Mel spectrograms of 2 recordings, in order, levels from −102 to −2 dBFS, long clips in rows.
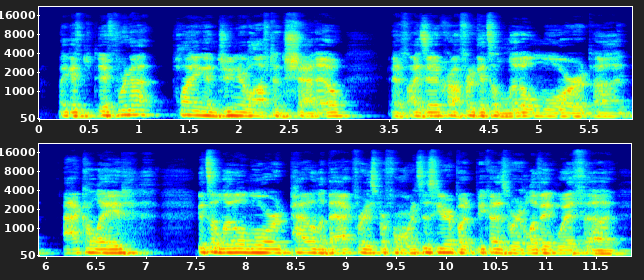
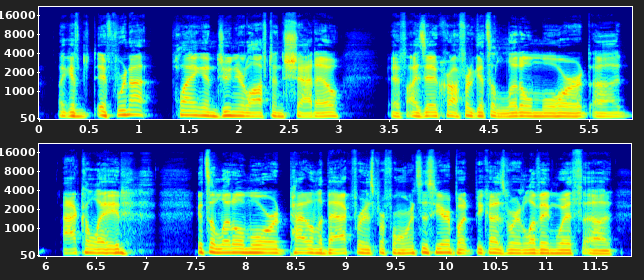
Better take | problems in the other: second | off-mic speech; far // room echo; slight; dies away in 0.3 s

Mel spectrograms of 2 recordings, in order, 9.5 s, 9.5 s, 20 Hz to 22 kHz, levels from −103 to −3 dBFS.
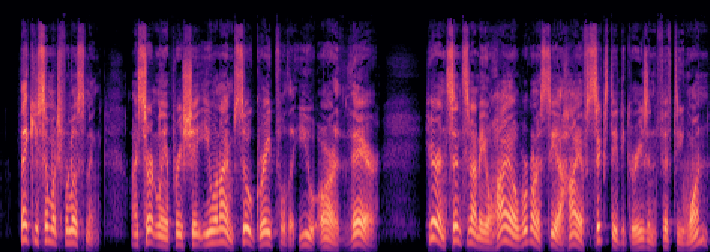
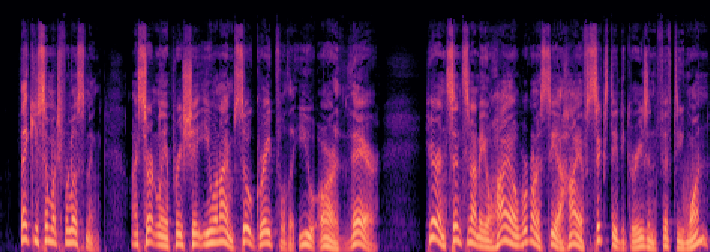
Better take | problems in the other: second | thin; very; fading below 350 Hz

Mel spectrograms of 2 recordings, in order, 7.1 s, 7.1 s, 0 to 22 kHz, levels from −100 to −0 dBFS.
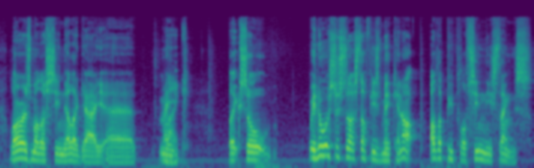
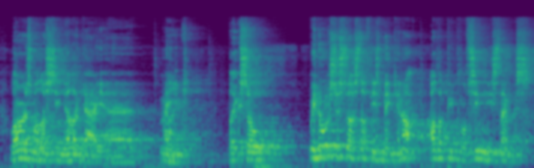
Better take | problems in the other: first | room echo; slight; dies away in 1 s // off-mic speech; somewhat distant

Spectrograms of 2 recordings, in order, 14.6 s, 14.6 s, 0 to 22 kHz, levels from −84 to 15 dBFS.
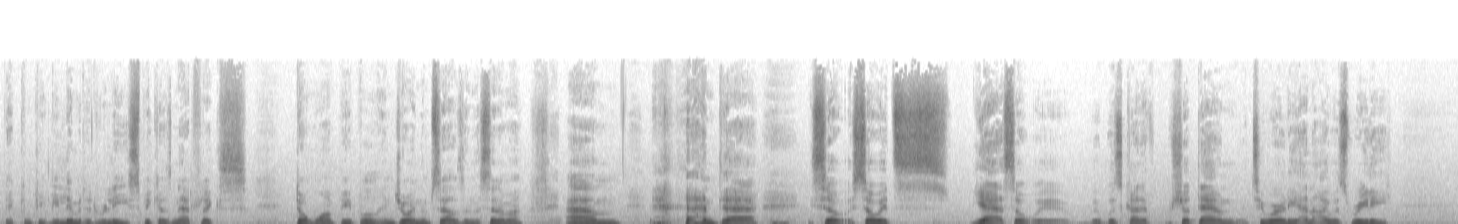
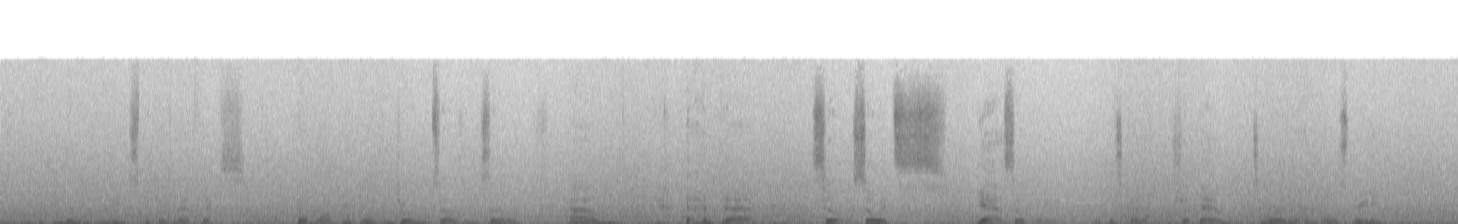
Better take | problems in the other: first | hiss; loud; throughout; 1 dB below the speech; faint in the first

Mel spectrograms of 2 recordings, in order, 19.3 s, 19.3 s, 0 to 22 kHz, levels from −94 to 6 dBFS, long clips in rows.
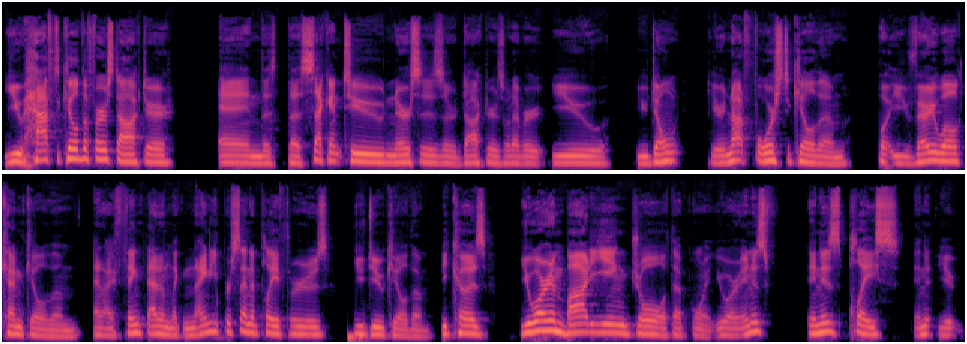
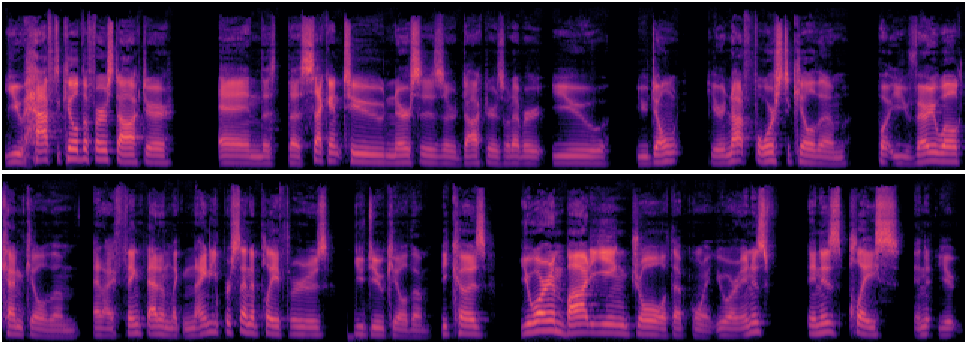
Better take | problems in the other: first | thin; very; fading below 650 Hz

